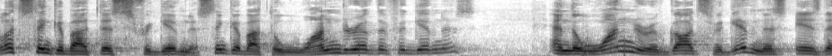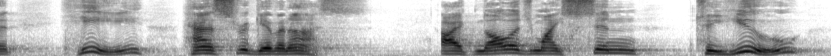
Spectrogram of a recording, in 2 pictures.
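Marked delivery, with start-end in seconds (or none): 11.6-12.2 emphatic stress on the word you. Speaker quotes a verse aloud, stress on 'you'. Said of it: "emphasis on the you".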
